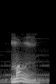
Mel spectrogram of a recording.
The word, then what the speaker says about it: Hmong: You pronounced it perfectly the first time. Hmong.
